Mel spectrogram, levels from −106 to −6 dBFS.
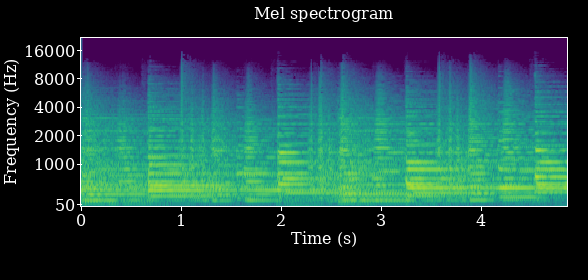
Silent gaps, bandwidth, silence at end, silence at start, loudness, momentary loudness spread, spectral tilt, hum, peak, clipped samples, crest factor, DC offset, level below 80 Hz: none; 11.5 kHz; 0 s; 0 s; -24 LUFS; 5 LU; -5.5 dB/octave; none; -8 dBFS; under 0.1%; 16 dB; under 0.1%; -56 dBFS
